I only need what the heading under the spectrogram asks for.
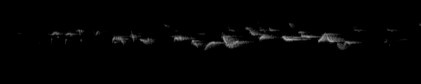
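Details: Nightingale song recorded at Thurrock Thameside Nature Park on a Panasonic GH6: a quick, jumbled run of high chirps and warbled notes that builds in loudness through the middle before trailing off.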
